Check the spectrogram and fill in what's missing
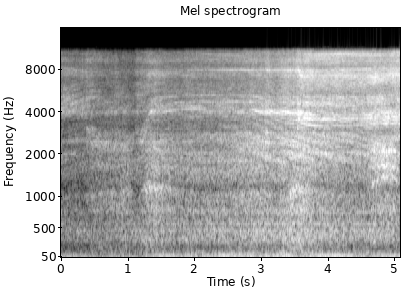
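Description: A small FlyZone Playmate RC airplane drones overhead on a calm day, its electric motor a faint, steady whine that swells slightly and slowly shifts pitch as it passes.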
